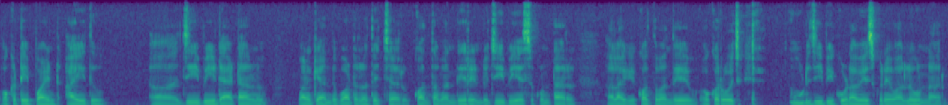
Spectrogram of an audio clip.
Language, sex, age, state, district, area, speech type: Telugu, male, 18-30, Andhra Pradesh, East Godavari, rural, spontaneous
